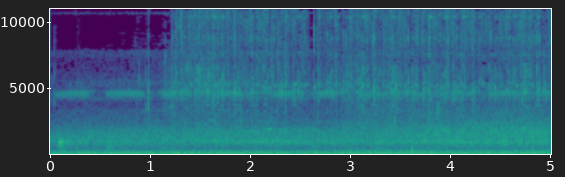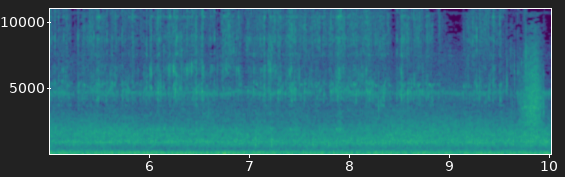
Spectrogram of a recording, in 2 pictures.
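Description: Steady wind rushing and buffeting against the microphone, a low rough rumble with a fainter hiss over it.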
